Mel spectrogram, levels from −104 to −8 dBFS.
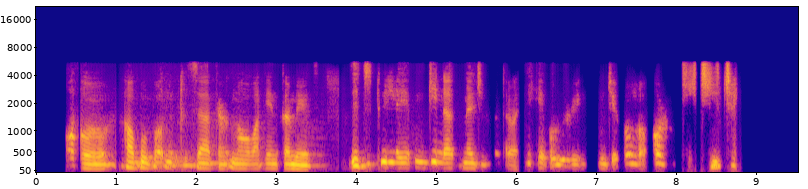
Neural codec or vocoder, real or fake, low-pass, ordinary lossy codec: codec, 16 kHz, 0.5 kbps, X-Codec, HuBERT features, trained on general audio; fake; 5.4 kHz; none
